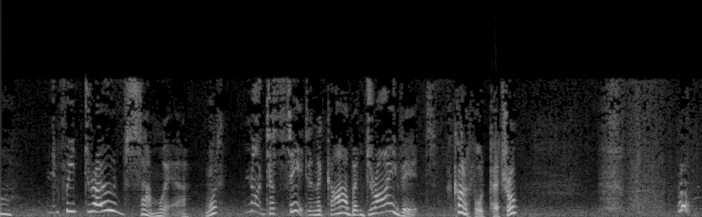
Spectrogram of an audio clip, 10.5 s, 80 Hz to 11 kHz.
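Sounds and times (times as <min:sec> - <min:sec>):
soft breathy noise: 0:00.0 - 0:05.2, 0:07.7 - 0:10.5
speech: 0:01.0 - 0:07.8
poodle barking: 0:10.2 - 0:10.5.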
